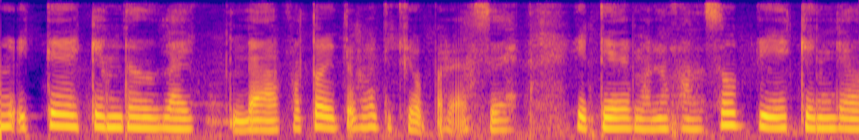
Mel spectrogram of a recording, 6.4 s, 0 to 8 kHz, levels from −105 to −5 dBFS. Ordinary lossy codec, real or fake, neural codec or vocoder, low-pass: Opus, 64 kbps; fake; codec, 44.1 kHz, 3.4 kbps, Pupu-Codec; 7.2 kHz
